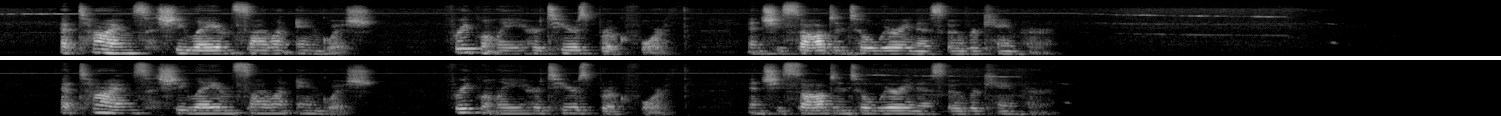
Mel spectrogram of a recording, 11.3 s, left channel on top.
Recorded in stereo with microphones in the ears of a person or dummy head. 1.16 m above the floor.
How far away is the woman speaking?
About 2.5 m.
